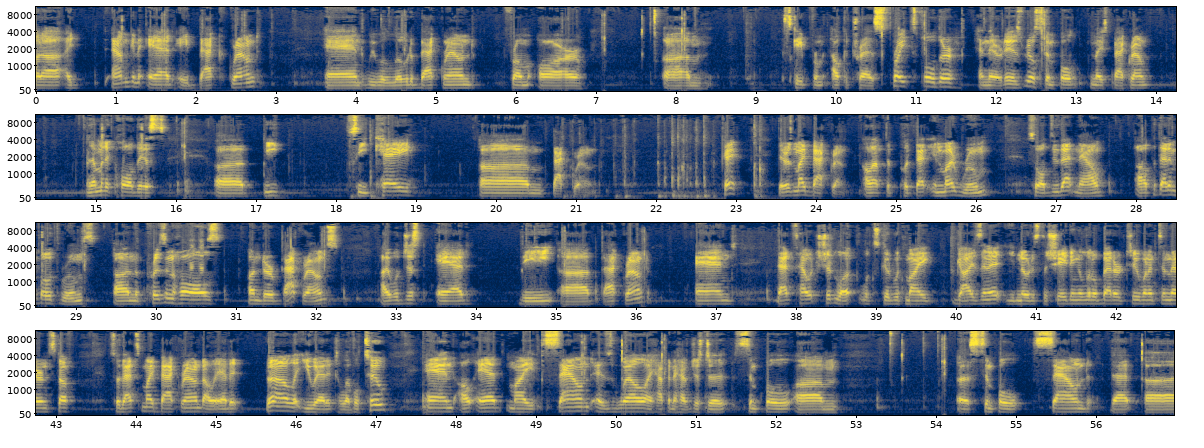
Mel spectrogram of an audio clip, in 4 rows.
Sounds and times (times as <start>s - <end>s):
Speech: 0.0s - 2.8s, 3.6s - 6.9s, 7.6s - 8.4s, 9.4s - 14.0s, 14.9s - 15.9s, 16.5s - 17.4s, 18.2s - 19.0s, 19.8s - 21.3s, 22.8s - 34.0s, 34.6s - 36.2s, 36.8s - 52.8s, 54.2s - 56.9s.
